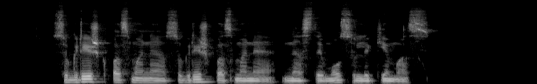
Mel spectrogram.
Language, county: Lithuanian, Vilnius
